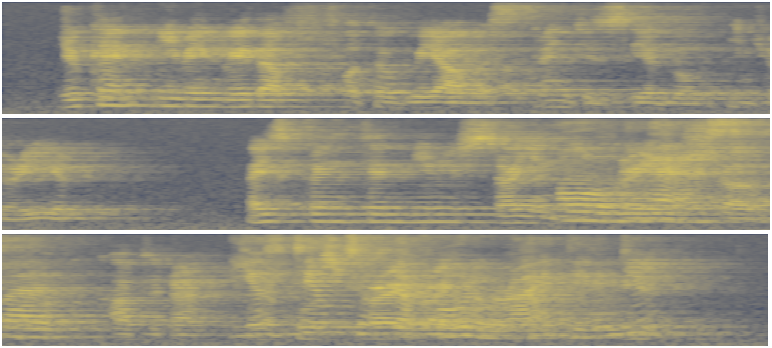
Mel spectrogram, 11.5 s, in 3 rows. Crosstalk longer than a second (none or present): present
